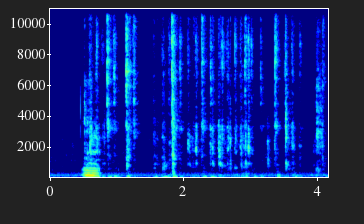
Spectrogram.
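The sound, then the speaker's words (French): Steady keyboard typing: a rapid run of light plastic clicks and taps with uneven rhythm, over a faint low hum, with no voices. “on risque d'entendre euh, mon clapotis sur le, sur le clavier”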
